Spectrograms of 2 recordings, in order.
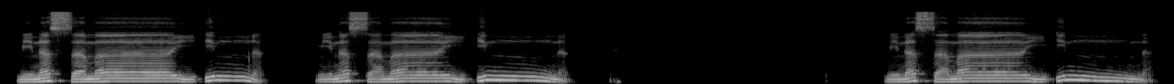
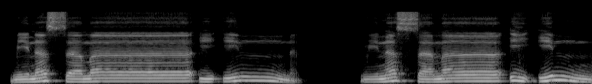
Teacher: Hamzah bertemu ya keduanya dalam kata yang berbeda maka di sini Imam albazi adalah dengan membaca Hamzah pertama itu dengan Tasil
